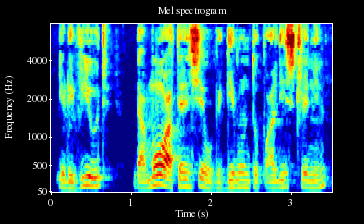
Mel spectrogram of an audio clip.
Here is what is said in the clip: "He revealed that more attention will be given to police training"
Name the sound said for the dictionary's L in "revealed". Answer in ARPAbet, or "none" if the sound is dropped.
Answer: none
